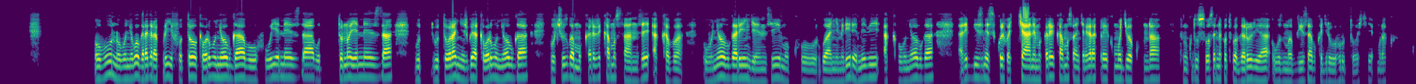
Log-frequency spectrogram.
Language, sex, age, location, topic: Kinyarwanda, male, 25-35, Musanze, agriculture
